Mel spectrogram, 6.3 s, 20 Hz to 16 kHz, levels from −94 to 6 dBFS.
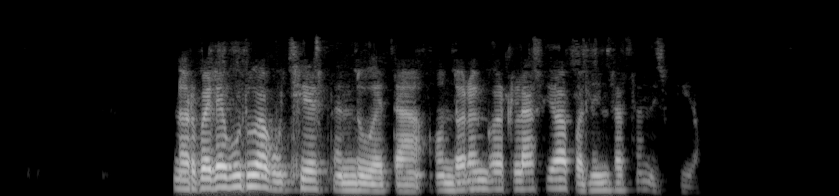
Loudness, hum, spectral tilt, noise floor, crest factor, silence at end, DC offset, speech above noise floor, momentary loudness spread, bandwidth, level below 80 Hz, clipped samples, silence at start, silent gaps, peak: -23 LUFS; none; -7.5 dB/octave; under -90 dBFS; 18 dB; 1.4 s; under 0.1%; over 67 dB; 11 LU; 7.4 kHz; -80 dBFS; under 0.1%; 1.3 s; none; -6 dBFS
